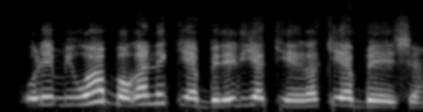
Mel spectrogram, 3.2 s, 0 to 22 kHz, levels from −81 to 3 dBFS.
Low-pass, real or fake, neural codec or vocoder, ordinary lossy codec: 19.8 kHz; real; none; Opus, 16 kbps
